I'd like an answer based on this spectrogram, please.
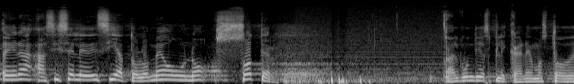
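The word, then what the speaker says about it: Ptolomeo: Tolomeo, pero no pues se pronuncia la P normalmente Tolomeo, vamos a decir.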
